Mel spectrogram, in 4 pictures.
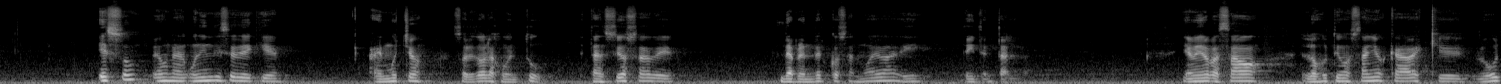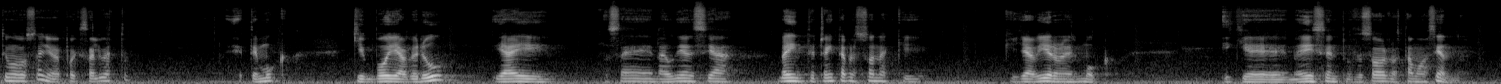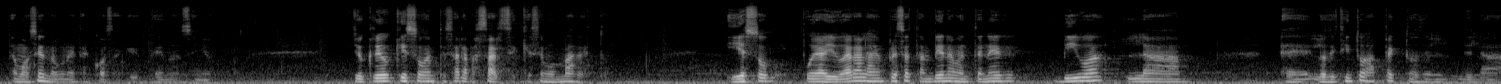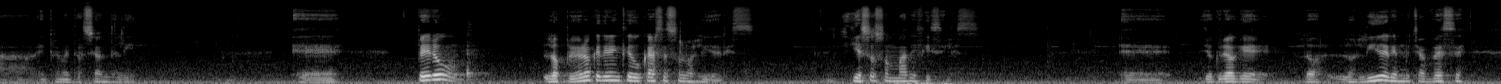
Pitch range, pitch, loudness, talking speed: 110-150 Hz, 130 Hz, -25 LUFS, 145 wpm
